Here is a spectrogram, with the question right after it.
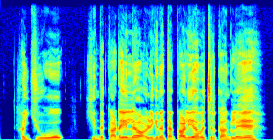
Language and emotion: Tamil, disgusted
